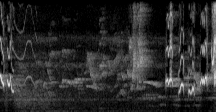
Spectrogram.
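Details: Oriental magpie-robin (kacer) singing lively gacor style, played to get a silent bird singing again: a brief burst of loud whistled notes opens, then a quiet gap with faint distant chirps, and a renewed run of sharp whistles at the end.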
